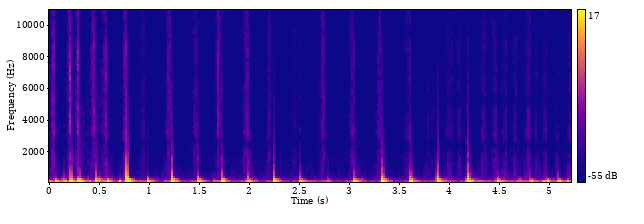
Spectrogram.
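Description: Long red-painted nails on both hands tap and scratch the hollow metal mesh grille of a silver Blue Yeti USB microphone with a metal body. About twenty quick, deep, muffled thumps land in an irregular rhythm, each with a brief bright scratchy edge. The thumps decay almost instantly, leaving a low boomy resonance that is heavy in the bass.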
